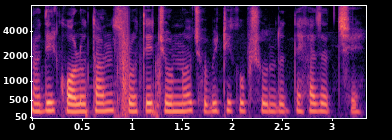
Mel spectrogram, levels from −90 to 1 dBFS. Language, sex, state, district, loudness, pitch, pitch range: Bengali, female, West Bengal, Alipurduar, -19 LUFS, 210 Hz, 200-215 Hz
